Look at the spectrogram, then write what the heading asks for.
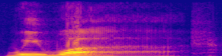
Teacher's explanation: your friends at the party you could say we were and if that were is at the end of the phrase you're going to pronounce it wer with the long pronunciation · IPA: /'wɜː/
